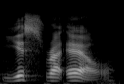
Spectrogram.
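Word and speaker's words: ישראל: And Israel, pronounced in Hebrew Yisrael, literally means those who wrestle with God.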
